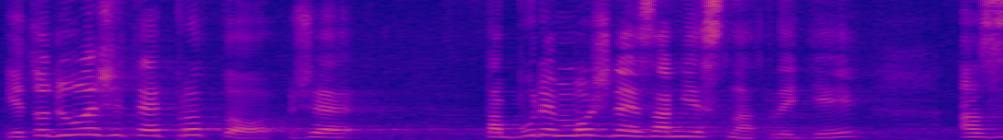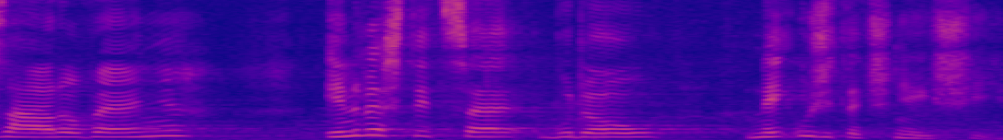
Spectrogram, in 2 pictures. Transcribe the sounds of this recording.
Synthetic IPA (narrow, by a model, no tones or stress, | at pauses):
jɛt̪o̞duːlɛʒɪt̪ɛːpɾo̞t̪o̞ʒɛ | t̪abudɛmo̞ʒnɛːzamɲɛst̪nat̪lɪɟɪ | ʔazaːɾo̞vɛɲ | ʔɪnvɛst̪ɪt͡sɛbudo̞w | nɛjʔuʒɪt̪ɛt͡ʃɲɛjʃḭː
